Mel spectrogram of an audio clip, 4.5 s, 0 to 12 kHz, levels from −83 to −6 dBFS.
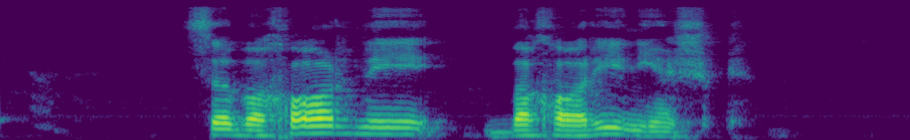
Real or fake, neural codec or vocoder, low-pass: fake; vocoder, 22.05 kHz, 80 mel bands, WaveNeXt; 9.9 kHz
